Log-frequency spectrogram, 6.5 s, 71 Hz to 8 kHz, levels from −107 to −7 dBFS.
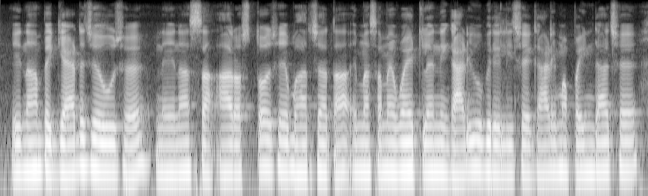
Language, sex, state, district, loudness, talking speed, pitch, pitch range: Gujarati, male, Gujarat, Valsad, -15 LUFS, 220 wpm, 130 Hz, 125-130 Hz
